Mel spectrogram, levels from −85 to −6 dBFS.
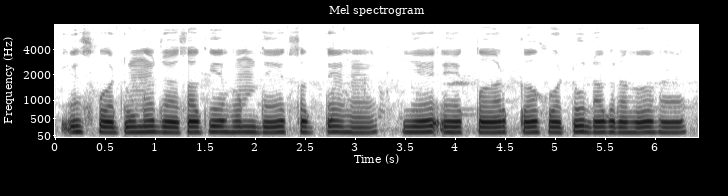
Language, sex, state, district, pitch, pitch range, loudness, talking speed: Hindi, male, Uttar Pradesh, Jyotiba Phule Nagar, 140 Hz, 140-145 Hz, -20 LUFS, 160 wpm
